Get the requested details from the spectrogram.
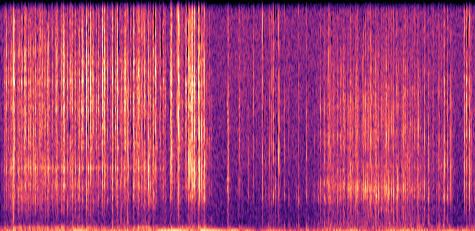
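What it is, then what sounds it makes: Metal mesh microphone grille being scratched. Fingertips in textured silicone finger covers scratch and rub the hollow metal mesh grille of a large black Blue Yeti-style microphone. The result is a dense, irregular run of scratchy, rasping strokes over a heavy low rumble, with brighter friction bursts rising and fading throughout.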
